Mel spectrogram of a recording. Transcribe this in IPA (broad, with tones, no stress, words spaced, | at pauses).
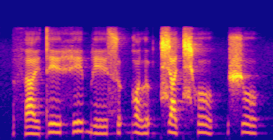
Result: θa˨ɪ̯te˦˨ɪ̯ he˦be˨ɪ̯ sʰʊ˦ʔɡɔ˦˨lʊ˦ʔ t͡ɕä˦˨t͡ɕʰo˦˨ | ʃo˦˨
